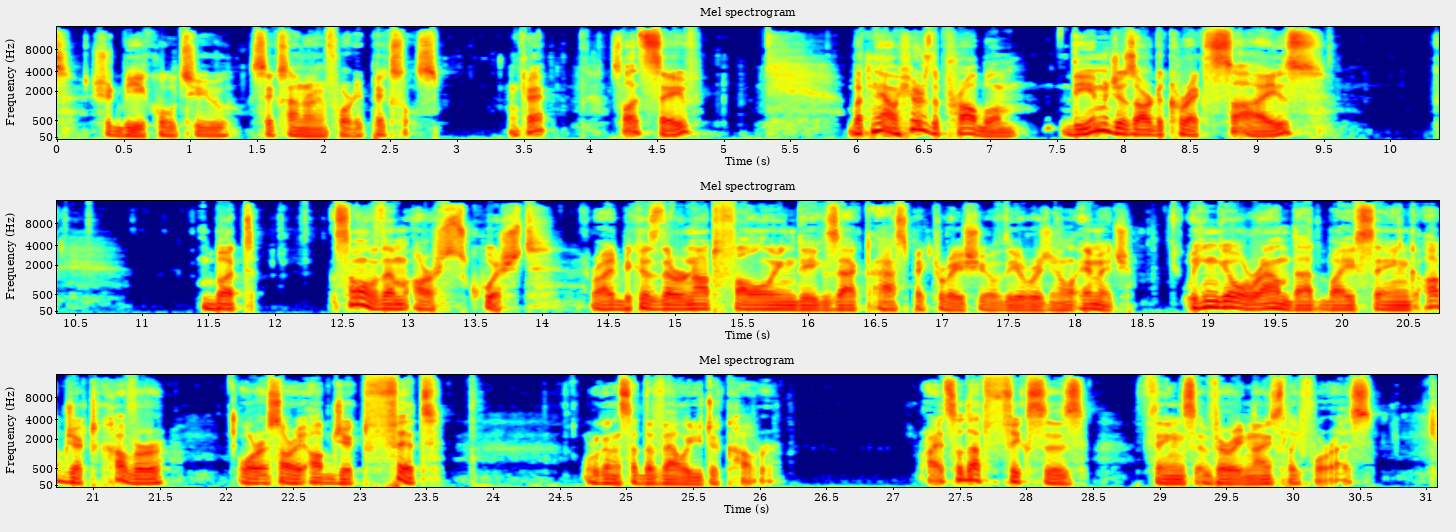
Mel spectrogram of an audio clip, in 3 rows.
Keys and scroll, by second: 3.4 super+s, 3.6 super+Tab, 18.4 super+Tab, 25.5 super+Return, 25.9 super+s, 26.1 super+Tab.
